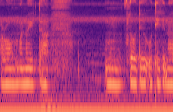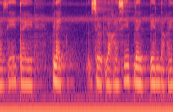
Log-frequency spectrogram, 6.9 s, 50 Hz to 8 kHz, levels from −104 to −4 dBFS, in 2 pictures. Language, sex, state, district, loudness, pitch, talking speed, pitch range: Nagamese, female, Nagaland, Dimapur, -24 LUFS, 180 Hz, 145 wpm, 180-190 Hz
